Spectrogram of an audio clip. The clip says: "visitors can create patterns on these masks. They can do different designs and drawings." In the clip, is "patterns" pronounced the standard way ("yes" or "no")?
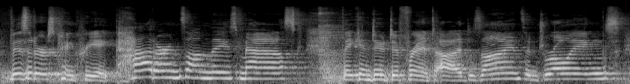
yes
